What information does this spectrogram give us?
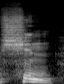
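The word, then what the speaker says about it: שׁין: 신신 요거는 한 글자인데 점이 오른쪽 가면 쉰 왼쪽으로 옮겨가면 신 발음상의 강력이 좀 차이가 나고 이빨 모양이니까 영적으로는 재와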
